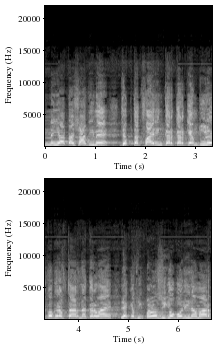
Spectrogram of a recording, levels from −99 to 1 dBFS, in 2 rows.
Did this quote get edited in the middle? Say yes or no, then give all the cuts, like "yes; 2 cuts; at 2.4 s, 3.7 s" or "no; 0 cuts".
no; 0 cuts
